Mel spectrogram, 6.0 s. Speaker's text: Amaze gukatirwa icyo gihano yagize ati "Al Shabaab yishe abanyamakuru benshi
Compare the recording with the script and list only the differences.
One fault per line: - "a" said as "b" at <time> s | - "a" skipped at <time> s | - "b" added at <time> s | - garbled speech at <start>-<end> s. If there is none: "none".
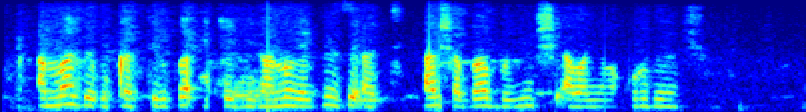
none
